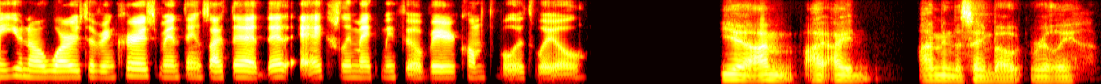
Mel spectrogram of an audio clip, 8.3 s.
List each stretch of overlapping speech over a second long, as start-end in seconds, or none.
none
